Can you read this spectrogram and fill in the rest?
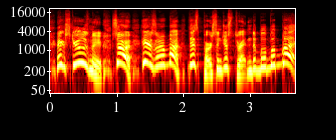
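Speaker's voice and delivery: high-pitched mock outrage, loud and indignant; extremely outraged. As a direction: put on a show of outrage for security. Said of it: "I get to act extremely outraged".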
